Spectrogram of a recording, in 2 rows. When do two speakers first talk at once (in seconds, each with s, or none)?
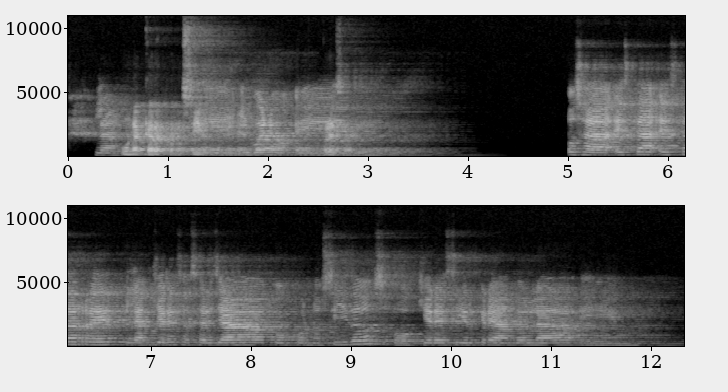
1.3 s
